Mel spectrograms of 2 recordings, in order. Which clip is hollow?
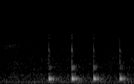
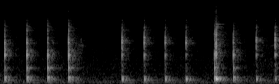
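The second.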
